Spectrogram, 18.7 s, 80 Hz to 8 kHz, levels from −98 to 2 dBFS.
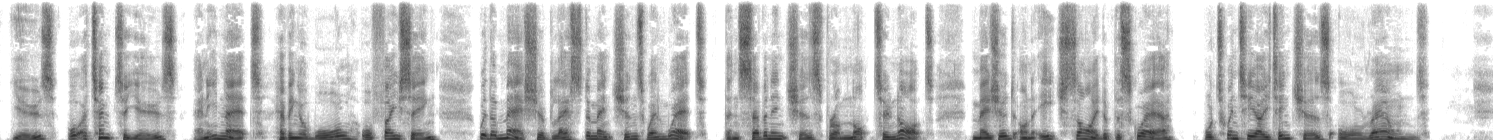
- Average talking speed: No, slow, 130 wpm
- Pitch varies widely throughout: Yes, wide, 7.0 semitones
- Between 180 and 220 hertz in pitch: No, low, 125 Hz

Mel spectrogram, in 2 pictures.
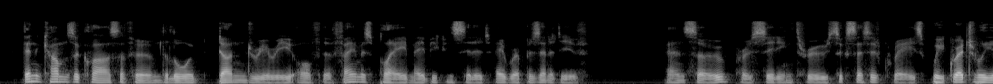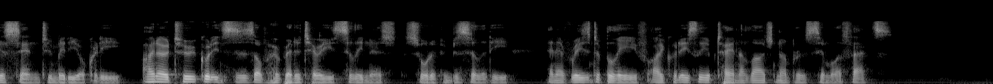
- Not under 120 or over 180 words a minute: Yes, average, 165 wpm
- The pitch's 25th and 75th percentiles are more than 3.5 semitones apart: No, average, 3.2 semitones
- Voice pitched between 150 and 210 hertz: No, very low, 90 Hz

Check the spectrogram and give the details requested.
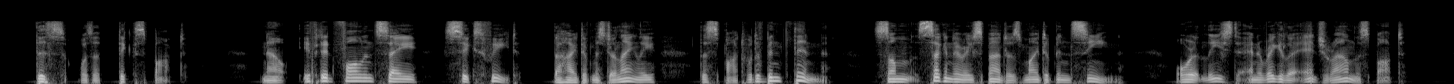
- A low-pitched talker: Yes, low, 115 Hz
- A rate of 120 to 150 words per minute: No, average, 165 wpm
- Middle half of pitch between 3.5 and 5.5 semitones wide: Yes, average, 5.1 semitones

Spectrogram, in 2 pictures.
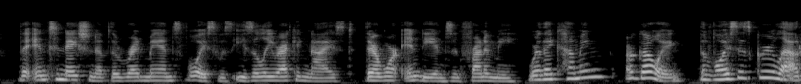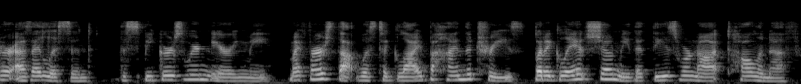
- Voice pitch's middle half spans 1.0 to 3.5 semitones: No, average, 4.3 semitones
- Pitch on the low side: No, high, 190 Hz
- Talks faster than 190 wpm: Yes, average, 200 wpm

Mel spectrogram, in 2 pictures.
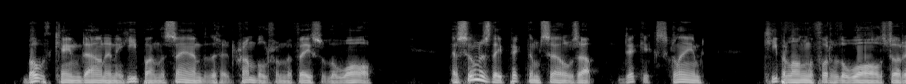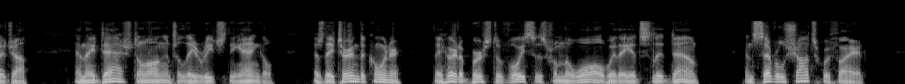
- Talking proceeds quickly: Yes, fast, 225 wpm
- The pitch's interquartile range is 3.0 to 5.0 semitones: Yes, average, 3.4 semitones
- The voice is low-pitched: Yes, very low, 90 Hz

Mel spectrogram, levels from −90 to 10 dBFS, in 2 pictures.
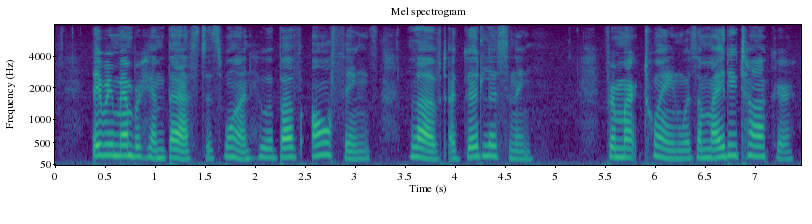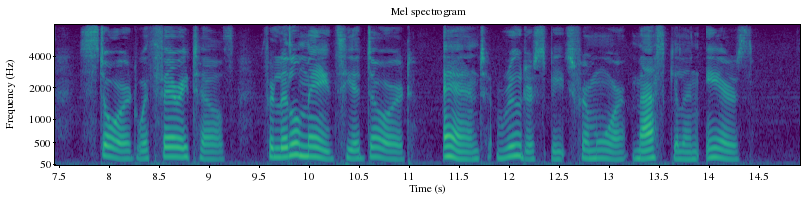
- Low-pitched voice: No, medium, 180 Hz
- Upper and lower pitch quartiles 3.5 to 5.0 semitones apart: Yes, average, 4.0 semitones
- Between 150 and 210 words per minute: Yes, average, 170 wpm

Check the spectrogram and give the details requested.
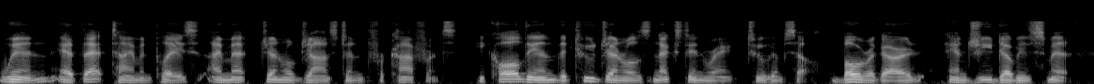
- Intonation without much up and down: Yes, narrow, 2.2 semitones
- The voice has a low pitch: Yes, low, 100 Hz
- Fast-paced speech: No, average, 155 wpm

